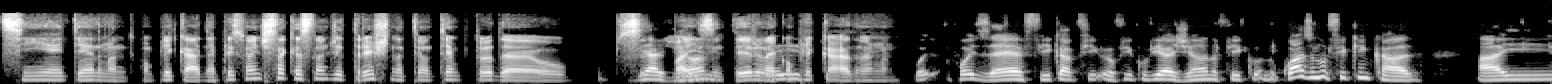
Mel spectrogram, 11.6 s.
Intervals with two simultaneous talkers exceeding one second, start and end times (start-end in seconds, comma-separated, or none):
4.7-6.1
